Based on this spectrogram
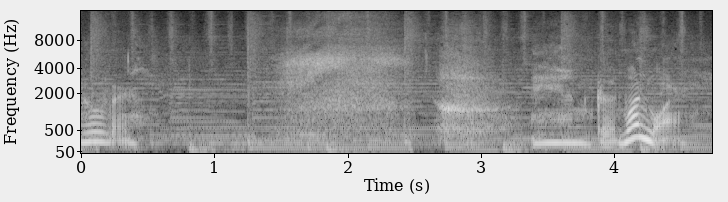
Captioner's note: inhales and exhales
